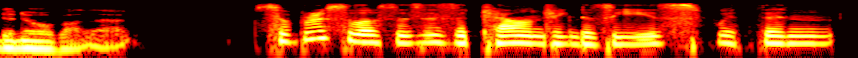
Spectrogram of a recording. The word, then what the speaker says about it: brucellosis: because of a fear of, is it called brucellosis? Is that how you pronounce it?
